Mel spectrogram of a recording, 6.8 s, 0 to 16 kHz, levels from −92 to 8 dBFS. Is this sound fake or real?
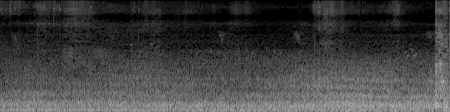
fake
